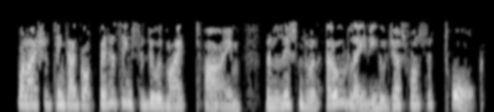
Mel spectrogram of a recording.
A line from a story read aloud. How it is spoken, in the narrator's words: said Anagramma indignantly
